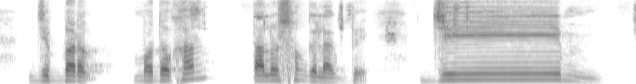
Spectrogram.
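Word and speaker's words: جيم: আলিফ বা বা তা সা জিম জিম জিম জিম জিম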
